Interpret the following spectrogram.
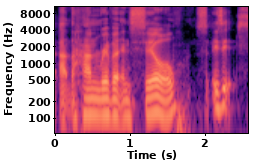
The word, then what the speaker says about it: Seoul: Uh the video titled a real monster emerges at the Han River in Seoul. Is it Soul? Is it just pronounced Soul? It's Soul.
